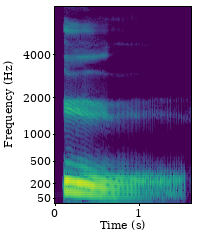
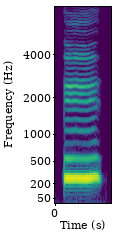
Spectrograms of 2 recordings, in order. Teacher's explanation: Die Lippen bleiben rund. Aber deine Zunge im Mund formt plötzlich den Buchstaben I. Ah, Du willst eigentlich ein I sprechen. · Ah, Du willst eigentlich ein I sprechen. Deine Stimmbänder sagen I, aber deine Lippen lassen nur ein O-Loch zu. Das Ergebnis ist perfekt Ü.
